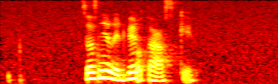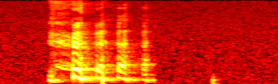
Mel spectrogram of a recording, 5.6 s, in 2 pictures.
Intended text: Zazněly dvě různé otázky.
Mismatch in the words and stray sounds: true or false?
true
